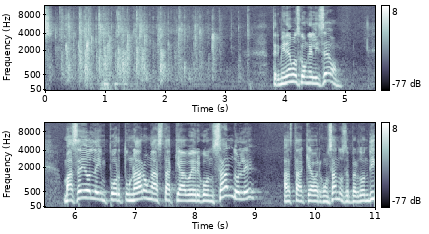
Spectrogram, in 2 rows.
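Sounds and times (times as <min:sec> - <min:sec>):
audience applause: 0:00.0 - 0:03.4
speech: 0:03.8 - 0:05.1, 0:05.8 - 0:11.0.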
